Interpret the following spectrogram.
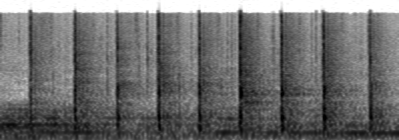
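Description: A deck of tarot cards being shuffled by hand: a quick, even run of sharp card snaps, about four a second.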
